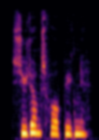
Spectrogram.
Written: sygdomsforebyggende

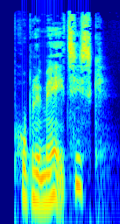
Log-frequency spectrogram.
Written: problematisk

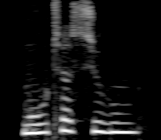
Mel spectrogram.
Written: motorzoom

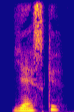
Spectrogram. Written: jaske

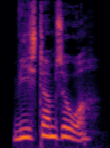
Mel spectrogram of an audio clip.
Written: visdomsord

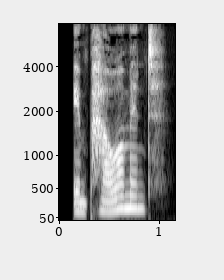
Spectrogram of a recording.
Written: empowerment

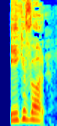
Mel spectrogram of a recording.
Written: ikkevold

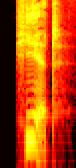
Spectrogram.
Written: hird

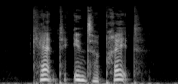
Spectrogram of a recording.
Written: cand.interpret.

